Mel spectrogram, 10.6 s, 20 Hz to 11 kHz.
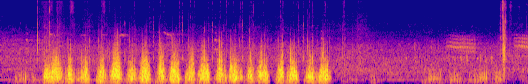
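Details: Mute swans at Carolasee at 7:53 on 15 January 2017. About fourteen deep, throbbing whooshes pulse steadily, roughly two every second, for about six seconds, then give way to quiet background hiss with a few faint knocks.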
